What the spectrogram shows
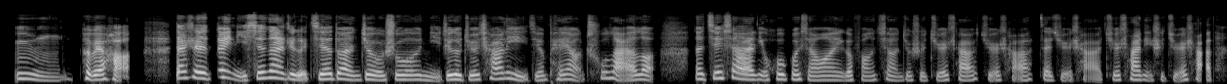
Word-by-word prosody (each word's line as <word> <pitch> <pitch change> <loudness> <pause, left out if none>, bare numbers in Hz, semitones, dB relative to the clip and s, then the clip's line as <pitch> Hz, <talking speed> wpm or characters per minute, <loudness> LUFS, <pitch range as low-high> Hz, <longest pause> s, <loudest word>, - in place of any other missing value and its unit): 嗯， 225 -5 -5
特 275 - +3
别 220 -2 +7
好。 250 - +4 0.4
但 295 +1 +5
是 290 -4 +6
对 330 +2 +6
你 200 -6 -4
现 280 +7 +3
在 300 -3 +8
这 240 -3 +2
个 - - +2
阶 245 +1 +3
段， 240 -5 +2
就 210 -3 +1
是 - - +2
说 220 0 0
你 190 -5 -6
这 220 - +2
个 230 - +6
觉 215 +2 -1
察 255 +2 +1
力 255 -8 -2
已 - - -8
经 195 +2 -7
培 225 0 -6
养 230 -3 -2
出 290 - -6
来 265 -6 +2
了， 225 -2 0 0.4
那 250 - +1
接 285 +5 0
下 285 -3 +2
来 250 - +4
你 220 -1 -5
会 235 +3 -2
不 - - -25
会 225 - 0
想 195 -5 -4
往 200 0 -2
一 195 - -6
个 195 +1 -4
方 195 -1 -9
向， 205 -3 -8
就 195 +2 -10
是 195 - -9
觉 190 +3 -6
察、 - - -3
觉 - - -9
察、 - - -6
再 - - -5
觉 - - -9
察， - - -6
觉 210 - -6
察 215 0 0
你 210 -1 -9
是 - - -6
觉 - - -6
察 - - -1
的。 - - -3
225 Hz, 295 characters per minute, -19 LUFS, 205-255 Hz, 0.4 s, 在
